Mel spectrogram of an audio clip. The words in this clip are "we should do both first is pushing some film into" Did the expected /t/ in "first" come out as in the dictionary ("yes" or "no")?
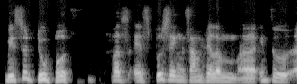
no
